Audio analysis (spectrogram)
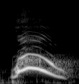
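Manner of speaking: high, loud "woo"; exultant whoop. Real, not acted. Preacher whooping after "awakens unto redemption", exultant whoop. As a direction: let out a piercing preacher's whoop.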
